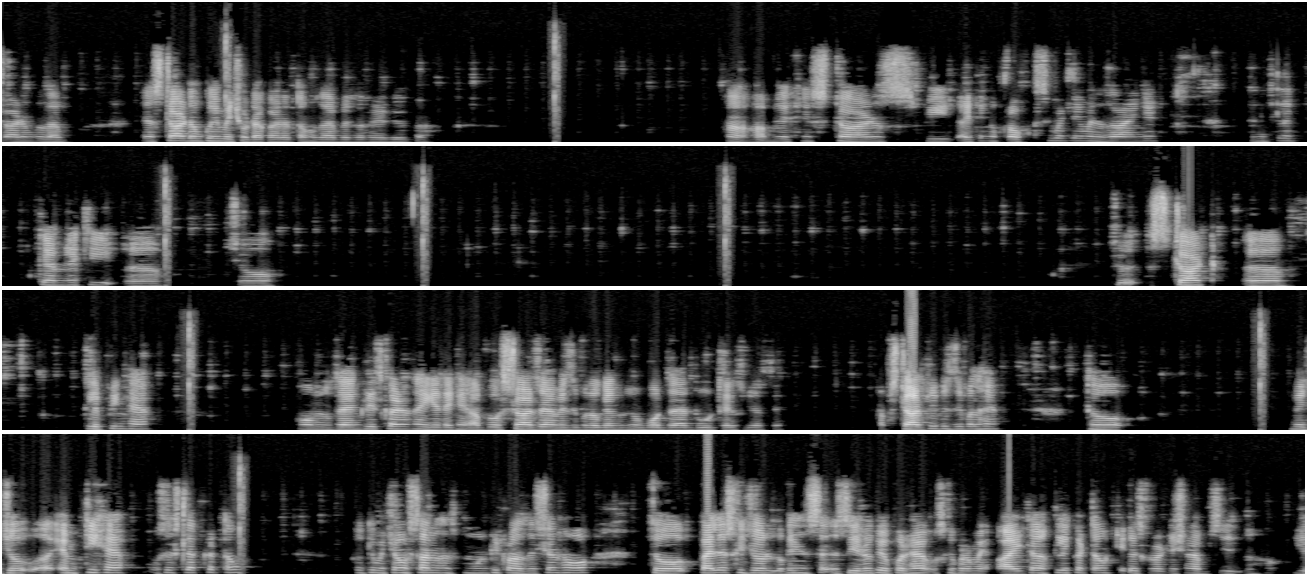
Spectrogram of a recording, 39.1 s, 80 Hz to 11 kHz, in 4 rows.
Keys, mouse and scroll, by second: 0.1-1.1 scroll down 9, 1.6 click, 2.8 s, 4.7 KP_0, 11.1 click, 15.1-18.3 drag, 18.3 ctrl+z, 21.0-24.0 drag, 31.2 click.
